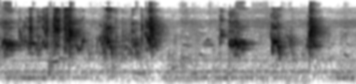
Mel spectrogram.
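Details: Pet budgerigars chattering: harsh scratchy squawks and squeaky chirps in clustered bursts with short pauses, a steady low hum in the background.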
